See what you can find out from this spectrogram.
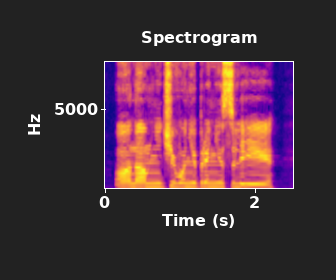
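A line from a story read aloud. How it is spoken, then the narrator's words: Mocking. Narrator (Russian): насмешливо добавляет его приспешник Жан-Клод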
